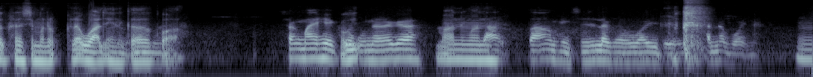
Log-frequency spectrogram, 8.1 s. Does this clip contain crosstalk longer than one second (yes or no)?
no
